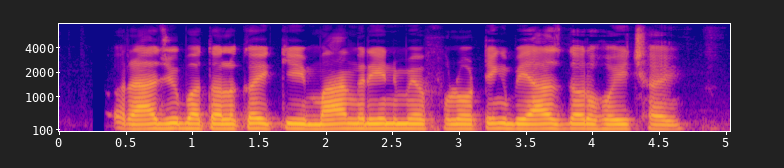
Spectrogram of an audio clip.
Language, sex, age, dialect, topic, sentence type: Magahi, male, 18-24, Western, banking, statement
